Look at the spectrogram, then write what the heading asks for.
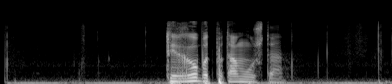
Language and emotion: Russian, neutral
